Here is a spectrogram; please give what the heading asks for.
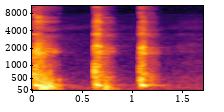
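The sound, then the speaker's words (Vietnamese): A man coughs continuously, three hoarse bursts spaced evenly apart, each sharp at the start and fading quickly. “Đông Lâm Vương ho liên tục không dứt.”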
